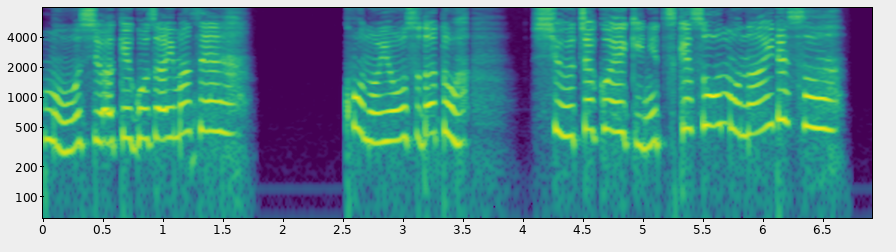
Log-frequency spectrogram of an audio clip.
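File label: RETREAT, Japanese; 81typeR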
